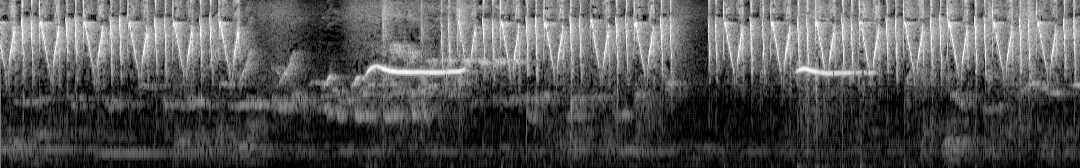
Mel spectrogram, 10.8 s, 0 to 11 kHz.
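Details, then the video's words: Bar-winged prinia in high emotion, singing on and on, 26 February 2023. Two long runs of rapid high swooping notes are split by a pause that holds a lower drawn-out whistle. "CIBLEK GACOR || PANCING EMOSI BURUNG CIBLEK"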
